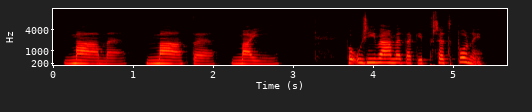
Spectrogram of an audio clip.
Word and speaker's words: máme: Potom existuje hodně podobné slovo a to je máme. Tady jsou dvě slabiky, dva vokály. A, e. A, e. Máme.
